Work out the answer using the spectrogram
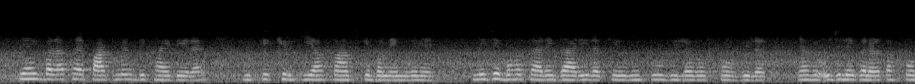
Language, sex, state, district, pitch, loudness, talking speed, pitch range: Hindi, female, Uttar Pradesh, Jalaun, 215 Hz, -21 LUFS, 225 wpm, 205-220 Hz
